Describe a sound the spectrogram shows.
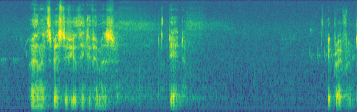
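A man speaks calmly and sternly nearby.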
